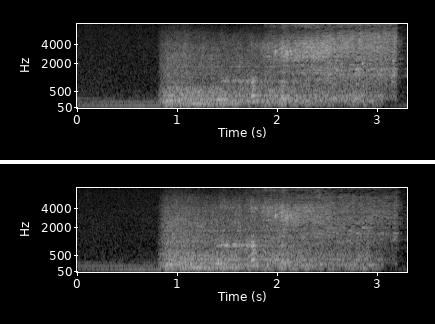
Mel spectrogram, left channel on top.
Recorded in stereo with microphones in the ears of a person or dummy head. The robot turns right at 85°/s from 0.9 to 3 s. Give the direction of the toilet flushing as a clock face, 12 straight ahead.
2 o'clock.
